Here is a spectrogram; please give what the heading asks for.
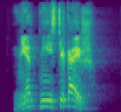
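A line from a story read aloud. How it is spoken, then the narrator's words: Sharp interruption. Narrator (Russian): резко оборвал его папа Ларсон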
